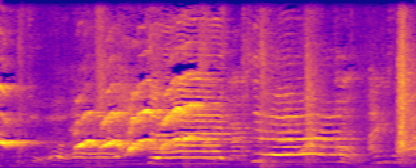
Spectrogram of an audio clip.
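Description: Children's high-pitched voices shouting and calling out, some calls drawn out for about a second.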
